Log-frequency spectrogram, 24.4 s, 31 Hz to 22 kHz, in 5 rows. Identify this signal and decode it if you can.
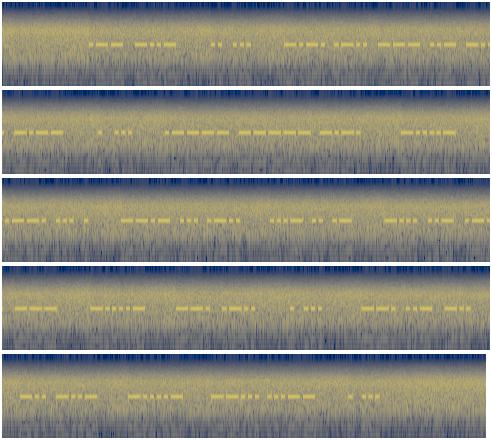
Morse code, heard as a keyed tone, hand-sent with a paddle, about 35 wpm, 800 Hz, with radio static. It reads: WX IS CLOUDY ES 10C - PSE QSL VIA BURO - GL ES GUD DX - 73 ES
